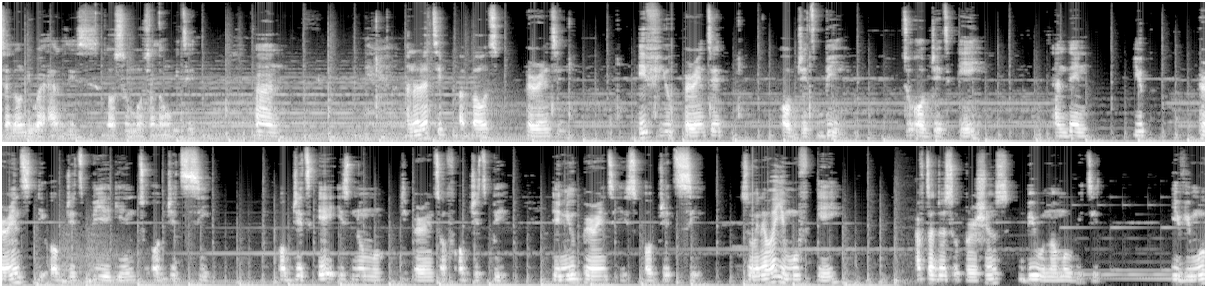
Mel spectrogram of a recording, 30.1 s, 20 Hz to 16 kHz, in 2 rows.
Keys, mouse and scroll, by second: 1.2 click, 1.5 g, 3.8-4.5 scroll down 2, 4.5-5.0 scroll down 2, 5.0-10.1 shift+middle drag.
